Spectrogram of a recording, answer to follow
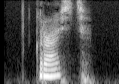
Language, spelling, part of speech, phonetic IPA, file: Russian, красть, verb, [krasʲtʲ], Ru-красть.ogg
- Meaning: to steal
